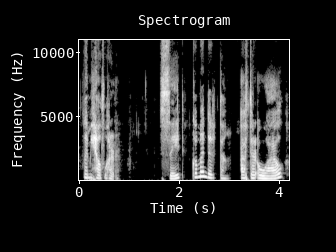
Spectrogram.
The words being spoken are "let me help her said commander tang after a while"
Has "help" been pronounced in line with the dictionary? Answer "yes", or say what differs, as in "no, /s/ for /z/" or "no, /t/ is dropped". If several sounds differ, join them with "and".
no, /f/ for /p/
